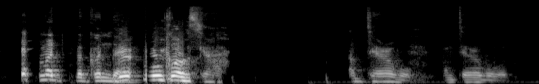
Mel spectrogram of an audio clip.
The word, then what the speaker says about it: Maquindang: Is that how you pronounce it? Very close, Dr. Scott. Maquindang. Maquindang.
